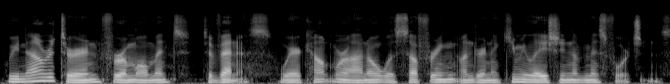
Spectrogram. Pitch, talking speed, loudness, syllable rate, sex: 105 Hz, 160 wpm, -20 LUFS, 5.4 syllables/s, male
